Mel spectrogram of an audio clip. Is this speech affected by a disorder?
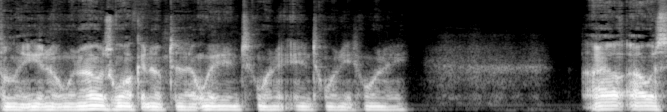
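Yes: Parkinson's disease; right-sided weakness noticed on long group bike ride, diagnosed by neurologist, confirmed by second opinion; six years since diagnosis, new walking difficulty, needs hand support, minimal medication initially, heavy weightlifting.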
